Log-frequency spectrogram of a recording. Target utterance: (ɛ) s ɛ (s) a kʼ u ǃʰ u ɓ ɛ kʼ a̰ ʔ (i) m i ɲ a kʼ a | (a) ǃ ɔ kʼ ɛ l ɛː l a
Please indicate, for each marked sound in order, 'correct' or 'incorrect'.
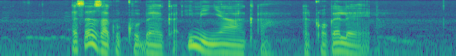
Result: correct, incorrect: z, correct, incorrect: ɛ

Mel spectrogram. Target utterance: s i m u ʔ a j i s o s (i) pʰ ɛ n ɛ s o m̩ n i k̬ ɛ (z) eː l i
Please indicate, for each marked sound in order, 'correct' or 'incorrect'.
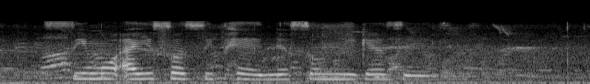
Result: correct, correct

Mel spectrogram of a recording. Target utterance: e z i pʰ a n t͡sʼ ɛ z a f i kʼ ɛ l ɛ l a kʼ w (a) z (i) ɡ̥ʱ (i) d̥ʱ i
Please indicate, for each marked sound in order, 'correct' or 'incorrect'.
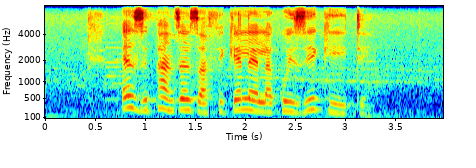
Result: incorrect: i, correct, incorrect: iː

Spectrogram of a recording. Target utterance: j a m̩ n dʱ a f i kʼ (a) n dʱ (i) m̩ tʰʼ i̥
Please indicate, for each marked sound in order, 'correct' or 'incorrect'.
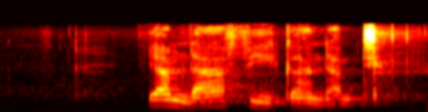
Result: correct, incorrect: a

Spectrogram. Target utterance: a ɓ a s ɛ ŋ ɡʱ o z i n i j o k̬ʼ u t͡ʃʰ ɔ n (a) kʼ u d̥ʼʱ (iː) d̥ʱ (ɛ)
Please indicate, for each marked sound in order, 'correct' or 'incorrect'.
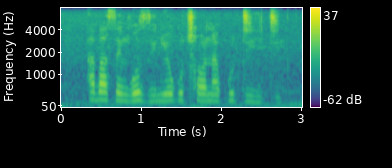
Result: correct, correct, incorrect: i

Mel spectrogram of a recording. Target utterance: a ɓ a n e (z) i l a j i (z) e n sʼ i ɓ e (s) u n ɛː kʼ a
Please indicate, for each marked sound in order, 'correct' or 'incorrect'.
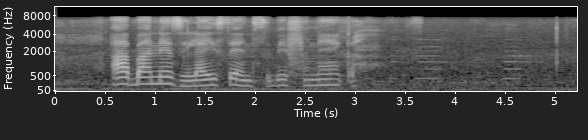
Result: correct, incorrect: s, incorrect: f

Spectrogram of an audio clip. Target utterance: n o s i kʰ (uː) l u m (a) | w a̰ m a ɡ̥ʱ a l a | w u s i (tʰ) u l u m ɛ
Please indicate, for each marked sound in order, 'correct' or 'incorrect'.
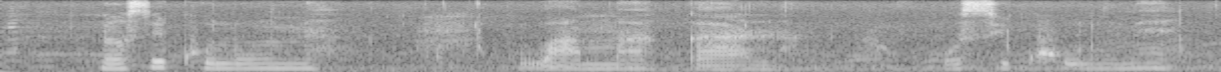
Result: incorrect: u, incorrect: ɛ, incorrect: kʰ

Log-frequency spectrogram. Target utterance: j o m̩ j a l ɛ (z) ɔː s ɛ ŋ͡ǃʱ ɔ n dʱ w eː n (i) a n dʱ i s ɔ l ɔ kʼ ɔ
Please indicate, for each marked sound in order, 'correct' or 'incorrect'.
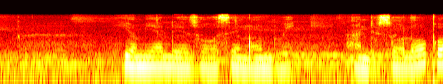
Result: correct, correct

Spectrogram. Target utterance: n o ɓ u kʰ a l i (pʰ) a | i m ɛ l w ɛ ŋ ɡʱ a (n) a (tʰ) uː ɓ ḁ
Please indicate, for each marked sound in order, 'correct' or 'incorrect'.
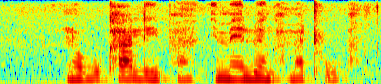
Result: correct, incorrect: m, correct

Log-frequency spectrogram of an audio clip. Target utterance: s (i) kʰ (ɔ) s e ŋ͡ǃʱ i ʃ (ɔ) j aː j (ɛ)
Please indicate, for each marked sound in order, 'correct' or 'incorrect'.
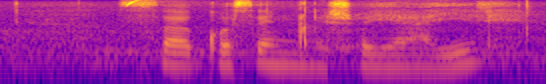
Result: incorrect: a, correct, correct, correct

